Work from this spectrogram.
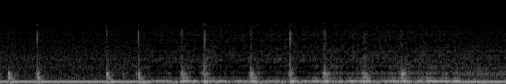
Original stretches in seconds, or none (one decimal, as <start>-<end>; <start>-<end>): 0.0-1.5; 4.6-5.1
